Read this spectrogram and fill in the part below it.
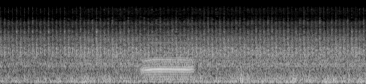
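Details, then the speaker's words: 2005 Isuzu D-Max diesel that was hard-starting, long-cranking, limited to 2000 rpm with knocking, after repair: even idle clatter with steady rhythm, no misses or hard knocks, starts normally and revs freely; normal idle. "โอเคติดปกติเลยครับโอซิลติเลยแล้วก็เร่งรอบได้ผม"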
